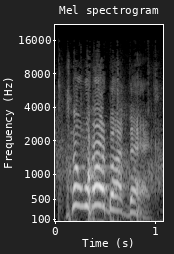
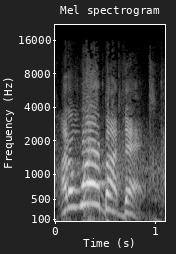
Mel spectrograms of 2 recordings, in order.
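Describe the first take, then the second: No difference in how they are said.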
